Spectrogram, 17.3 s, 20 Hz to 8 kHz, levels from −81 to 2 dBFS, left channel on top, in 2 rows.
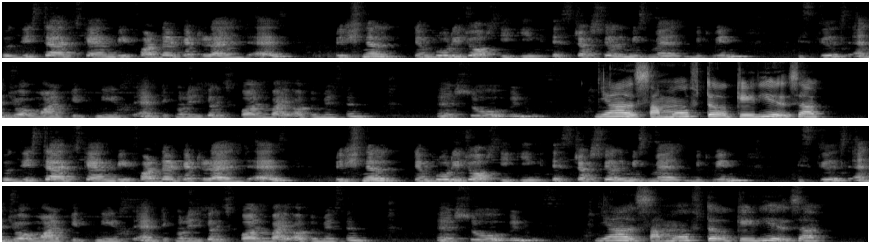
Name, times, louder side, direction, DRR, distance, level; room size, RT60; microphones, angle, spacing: voice 1, 0.0-2.9 3.3-7.5 8.0-12.4 13.0-14.1, right 2 dB, 15° right, 0.3 m, -31 dB
voice 2, 14.6-16.8, left 5 dB, 85° left, 0.4 m, -23 dB
4.8 x 2.1 x 3.1 m
head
